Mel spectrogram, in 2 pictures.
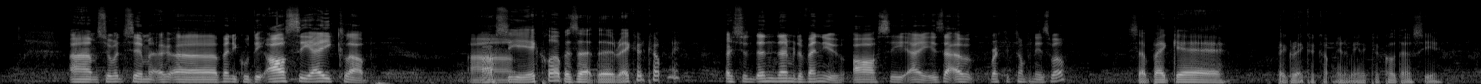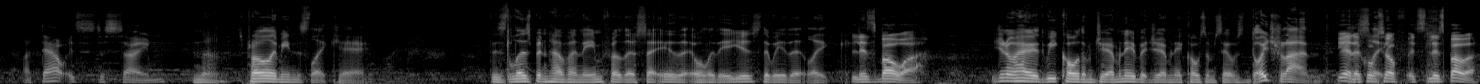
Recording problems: chatter from many people; faint; throughout; 25 dB below the speech

